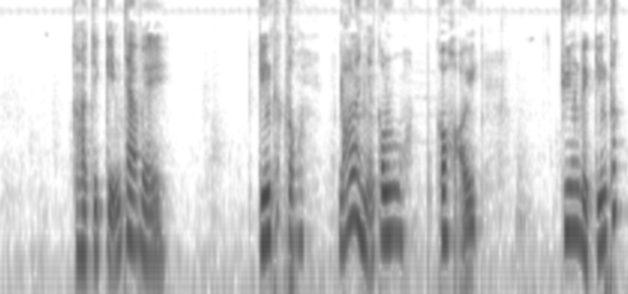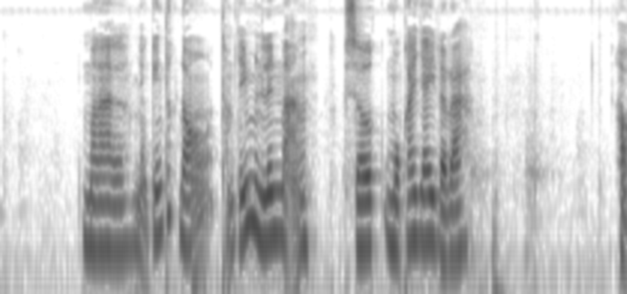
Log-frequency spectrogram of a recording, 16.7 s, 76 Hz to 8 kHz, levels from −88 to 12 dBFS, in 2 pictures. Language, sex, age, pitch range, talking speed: Vietnamese, male, 20-39, 125-180 Hz, 130 wpm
